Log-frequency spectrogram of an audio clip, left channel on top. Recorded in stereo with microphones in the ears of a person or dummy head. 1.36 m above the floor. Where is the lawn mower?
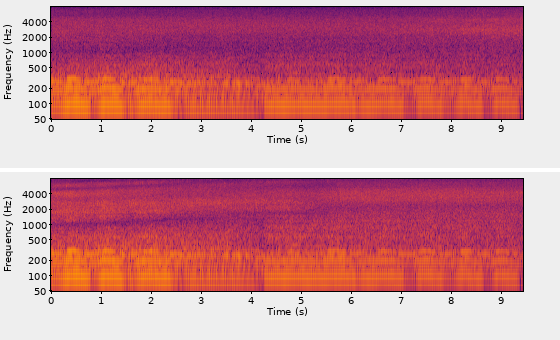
65° right (ahead or behind); by 9.5 s 50° right (ahead or behind).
